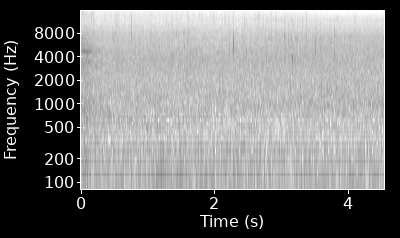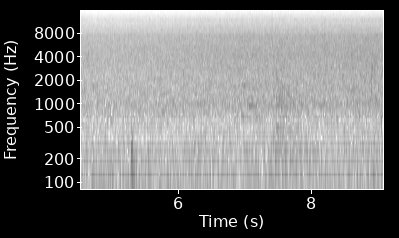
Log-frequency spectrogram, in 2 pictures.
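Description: Steady outdoor street ambience: an even wash of noise with a low rumble underneath, and one short sharp click about five seconds in.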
